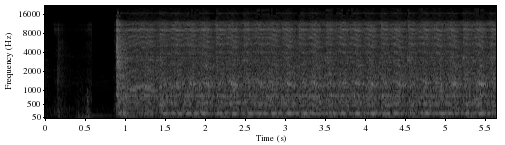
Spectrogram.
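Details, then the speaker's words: Jeep Cherokee XJ 4.0 after motor swap, first start attempt in new engine: even, rhythmic cranking about three beats a second with no firing because the ignition coil was left uninstalled; crank no-start, no spark. "So, let's get the coil back installed so that way we have spark. And maybe it'll actually start next time."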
